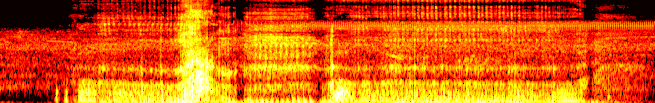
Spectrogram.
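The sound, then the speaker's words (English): A T-Rex growls as it nips at a raptor, a steady rumble for about three seconds, swelling into two harsher snarling bursts near the start and middle before settling back to a low, continuous snarl. No voices. “Buck nipped at it and growled.”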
